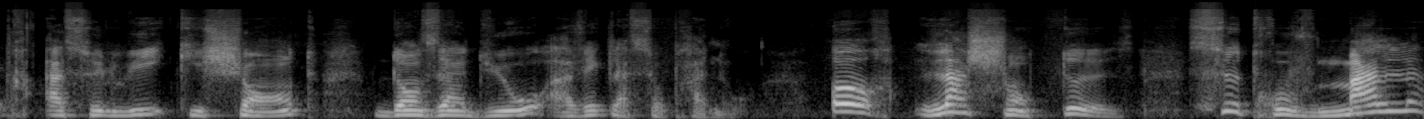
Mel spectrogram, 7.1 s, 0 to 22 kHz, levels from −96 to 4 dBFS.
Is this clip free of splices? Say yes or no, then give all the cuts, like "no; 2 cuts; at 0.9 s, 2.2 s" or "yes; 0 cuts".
no; 1 cut; at 4.5 s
